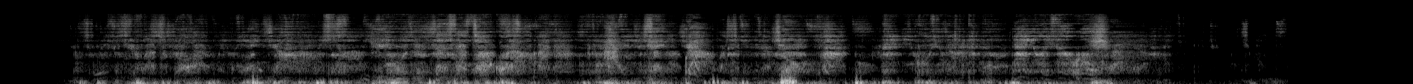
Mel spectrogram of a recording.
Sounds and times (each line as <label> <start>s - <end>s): whispers 0.6s - 12.9s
